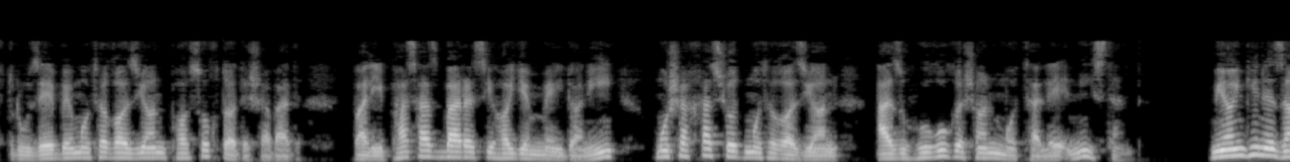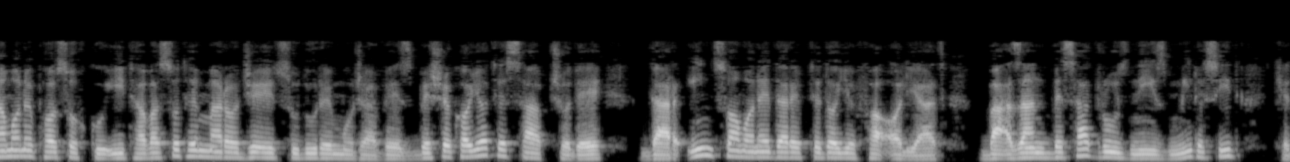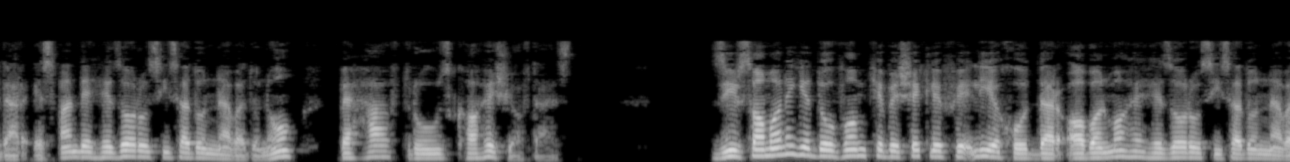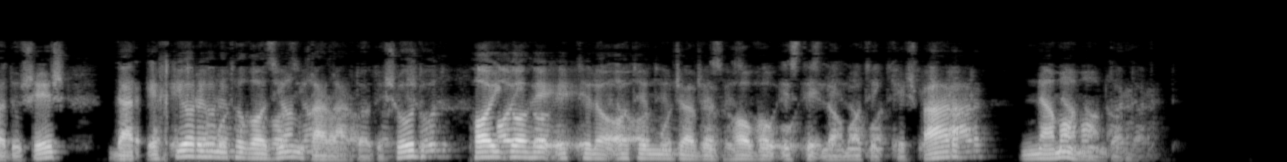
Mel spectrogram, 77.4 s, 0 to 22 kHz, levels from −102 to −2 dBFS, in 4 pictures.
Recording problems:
echo of what is said; strong; from 1:00 on; 320 ms later, 7 dB below the speech
garbled, watery; badly; nothing above 7.5 kHz
wrong speed, natural pitch; too slow; 0.6 times normal speed

